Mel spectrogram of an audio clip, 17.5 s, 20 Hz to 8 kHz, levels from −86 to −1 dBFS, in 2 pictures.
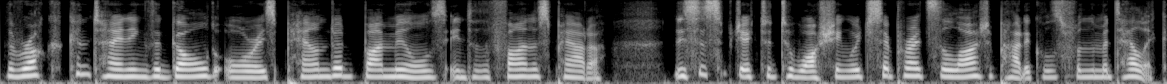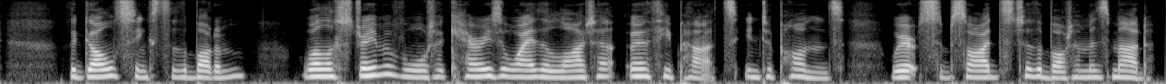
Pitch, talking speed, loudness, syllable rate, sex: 200 Hz, 185 wpm, -19 LUFS, 5.5 syllables/s, female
